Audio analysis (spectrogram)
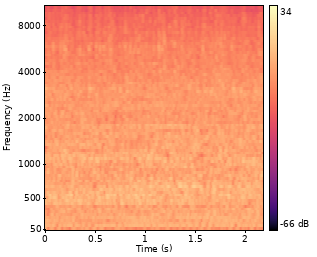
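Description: Farmall A wide-front tractor engine running steadily at idle, a loud, close, continuous rumble with a rough low throb and no throttle linkage attached.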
